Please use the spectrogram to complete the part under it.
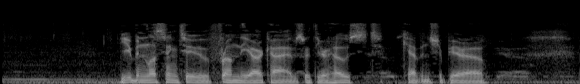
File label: radio banter; Festival 8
